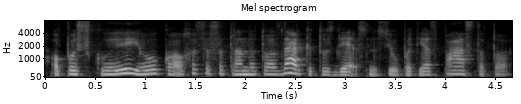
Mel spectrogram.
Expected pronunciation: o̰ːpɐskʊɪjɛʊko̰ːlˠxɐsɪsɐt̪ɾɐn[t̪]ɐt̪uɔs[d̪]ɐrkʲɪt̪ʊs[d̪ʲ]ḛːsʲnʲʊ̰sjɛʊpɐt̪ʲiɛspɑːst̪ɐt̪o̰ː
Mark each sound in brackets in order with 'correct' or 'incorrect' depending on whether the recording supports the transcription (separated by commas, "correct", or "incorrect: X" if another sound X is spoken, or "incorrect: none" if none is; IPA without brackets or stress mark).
incorrect: d̪, correct, correct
